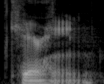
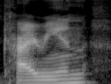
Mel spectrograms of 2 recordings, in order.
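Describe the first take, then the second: First: The name ends with a 'hane' sound. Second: The name ends with an 'ee-en' sound. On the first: The speaker calls it wrong. "I was calling it Cairhane" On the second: The speaker calls it right. "was pronouncing it correctly"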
